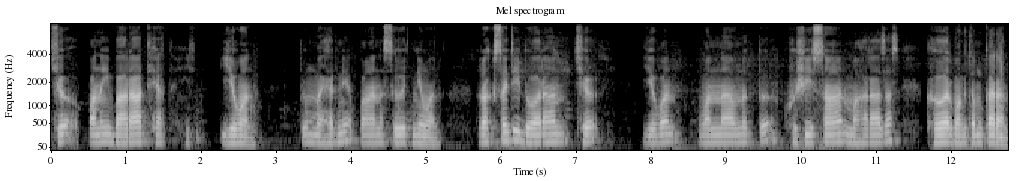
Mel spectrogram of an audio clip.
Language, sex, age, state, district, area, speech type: Kashmiri, male, 18-30, Jammu and Kashmir, Shopian, rural, spontaneous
